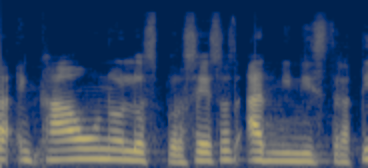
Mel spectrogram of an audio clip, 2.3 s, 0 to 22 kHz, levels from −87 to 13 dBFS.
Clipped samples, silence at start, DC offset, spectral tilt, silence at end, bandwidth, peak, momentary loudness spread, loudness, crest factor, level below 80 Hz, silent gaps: under 0.1%; 0 s; under 0.1%; -6.5 dB/octave; 0 s; 14.5 kHz; 0 dBFS; 7 LU; -19 LUFS; 18 dB; -66 dBFS; none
